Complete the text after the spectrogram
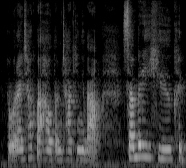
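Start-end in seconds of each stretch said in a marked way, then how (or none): none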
